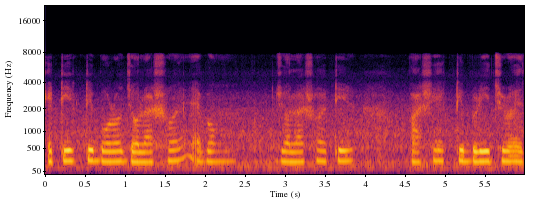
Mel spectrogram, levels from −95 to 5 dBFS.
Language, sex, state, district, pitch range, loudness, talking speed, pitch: Bengali, female, Tripura, Unakoti, 210-225 Hz, -15 LUFS, 100 wpm, 215 Hz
